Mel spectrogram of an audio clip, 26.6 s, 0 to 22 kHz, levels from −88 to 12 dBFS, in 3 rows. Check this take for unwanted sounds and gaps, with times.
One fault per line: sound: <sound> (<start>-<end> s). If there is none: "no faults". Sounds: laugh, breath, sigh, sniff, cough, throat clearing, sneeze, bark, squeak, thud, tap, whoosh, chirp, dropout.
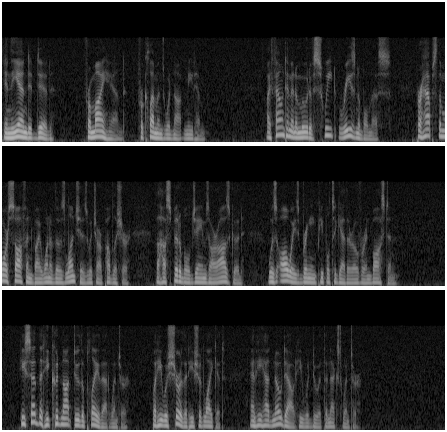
no faults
